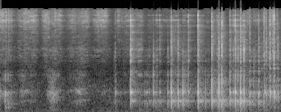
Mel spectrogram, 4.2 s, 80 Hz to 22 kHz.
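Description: Long nails and fingertips tap quickly on the closed lid and sides of a clear plastic jar with a metal clasp, full of cotton swabs. Soft, swelling brushing sounds come first, then a rapid, uneven run of sharp, hollow clicks with a short plastic ring around 750 Hz.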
